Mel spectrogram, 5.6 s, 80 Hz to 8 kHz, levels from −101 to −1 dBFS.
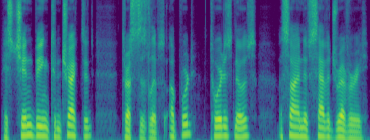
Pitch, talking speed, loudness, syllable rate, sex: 120 Hz, 175 wpm, -19 LUFS, 5.3 syllables/s, male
